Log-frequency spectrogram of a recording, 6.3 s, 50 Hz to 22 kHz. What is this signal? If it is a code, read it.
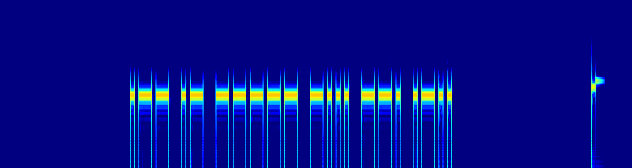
Morse code, heard as a keyed tone, about 28 wpm, 700 Hz. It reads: WA0BGL
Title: USA Call Signs Repeated 3x 28wpm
